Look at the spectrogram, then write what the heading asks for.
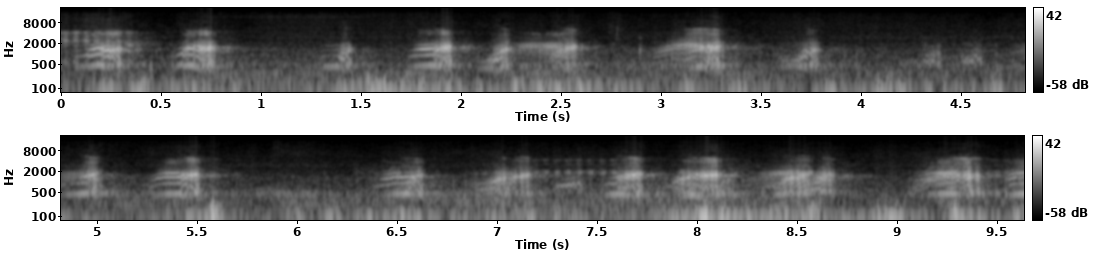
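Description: Frogs croaking in short, harsh bursts that come quickly one after another.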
